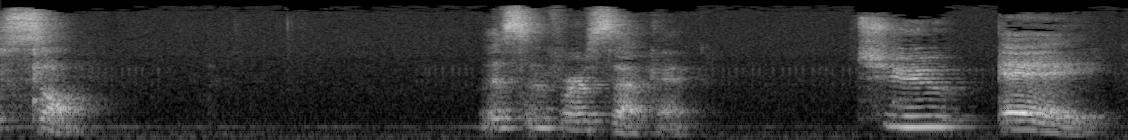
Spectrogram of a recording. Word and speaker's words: es: This es is very similar to, if you think of the pronunciation in English, a, y. Tu es. Il est. It's spelled differently in French, but it's pronounced just the same way.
